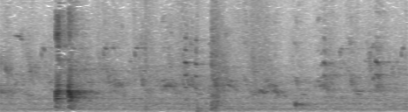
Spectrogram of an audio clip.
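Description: Small birds chirping now and then in the background, with one loud, sharp sound about half a second in.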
